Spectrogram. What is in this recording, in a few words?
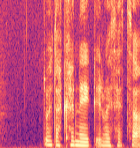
"cynnig", Welsh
